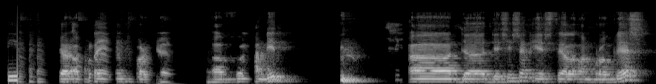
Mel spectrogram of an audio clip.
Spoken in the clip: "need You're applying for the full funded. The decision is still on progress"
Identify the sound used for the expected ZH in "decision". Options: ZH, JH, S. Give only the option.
S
